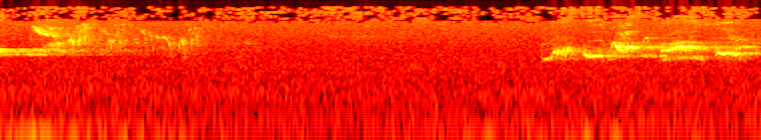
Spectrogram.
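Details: Common blackbird heard in the dead of night, giving a phrase that trails into a thin high twitter, then after a pause a fuller mellow warbled phrase with bright whistled notes; steady faint background noise.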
